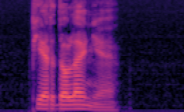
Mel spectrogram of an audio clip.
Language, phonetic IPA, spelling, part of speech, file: Polish, [ˌpʲjɛrdɔˈlɛ̃ɲɛ], pierdolenie, noun, Pl-pierdolenie.ogg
